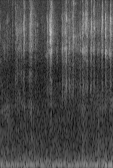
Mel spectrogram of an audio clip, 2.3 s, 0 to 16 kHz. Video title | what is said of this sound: Oghamová magie- Epizoda 3 - Tvorba vlastního oghamu | jsou drobné a jak slyšíte, poměrně dost chrastí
